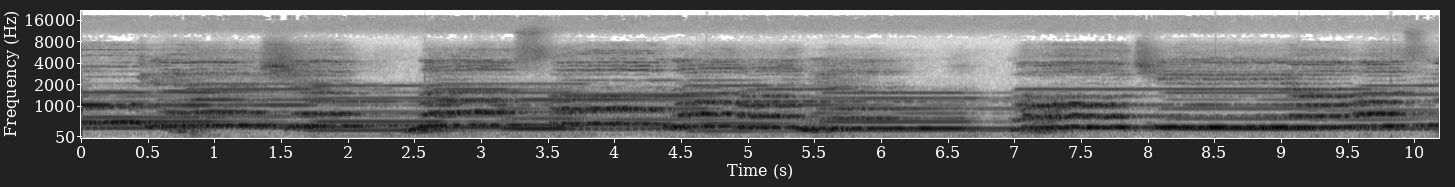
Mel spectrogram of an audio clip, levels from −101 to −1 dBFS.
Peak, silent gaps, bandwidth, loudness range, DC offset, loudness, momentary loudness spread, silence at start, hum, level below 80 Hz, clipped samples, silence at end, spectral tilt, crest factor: 0 dBFS; none; 19 kHz; 2 LU; under 0.1%; -13 LUFS; 4 LU; 0 s; none; -56 dBFS; under 0.1%; 0 s; -4 dB/octave; 12 dB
